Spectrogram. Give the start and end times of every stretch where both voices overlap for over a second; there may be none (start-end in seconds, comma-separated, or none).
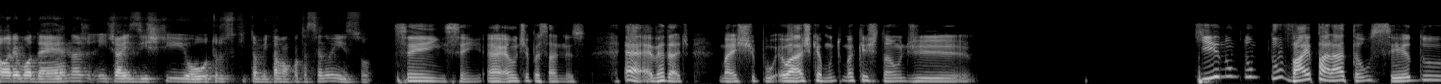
none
